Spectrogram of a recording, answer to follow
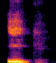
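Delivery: mock scream. Woman sees ghost again.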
